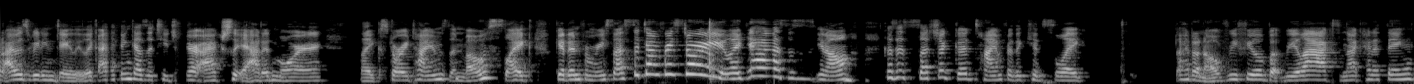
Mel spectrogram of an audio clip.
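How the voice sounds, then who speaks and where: With an Upper Midwest accent, a woman speaks at a fairly quick pace with a fairly high pitch and lively intonation. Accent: Upper Midwest American. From Minnesota, USA. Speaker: picture book writer and former pre-K teacher. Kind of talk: podcast interview answer. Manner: casual, chatty.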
